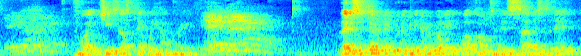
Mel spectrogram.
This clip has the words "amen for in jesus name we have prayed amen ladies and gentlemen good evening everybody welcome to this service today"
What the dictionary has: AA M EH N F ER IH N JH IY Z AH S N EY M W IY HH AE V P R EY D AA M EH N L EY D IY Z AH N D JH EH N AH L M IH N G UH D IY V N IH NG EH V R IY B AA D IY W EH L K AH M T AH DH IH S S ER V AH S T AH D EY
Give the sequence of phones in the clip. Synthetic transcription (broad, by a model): F ER IH N JH IY Z AH S N EY M W IY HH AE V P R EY AA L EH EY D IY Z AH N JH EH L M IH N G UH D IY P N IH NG EH V R IY B AA D IY W EH L K AH M T AH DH IH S S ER V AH S T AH D EY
